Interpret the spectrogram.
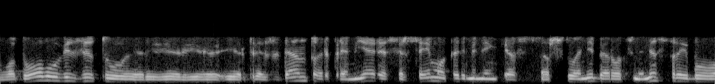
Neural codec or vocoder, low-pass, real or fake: none; 7.2 kHz; real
